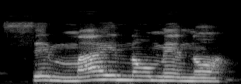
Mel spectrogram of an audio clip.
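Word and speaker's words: σημαινόμενον: Sim, mas antes eu queria só dizer uma coisa, pessoal, que eu estava certo mesmo, eu só não pronunciei muito bem. Significante é semainon e significado é semainomenon.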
